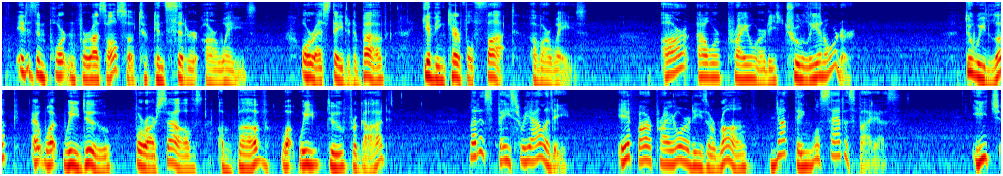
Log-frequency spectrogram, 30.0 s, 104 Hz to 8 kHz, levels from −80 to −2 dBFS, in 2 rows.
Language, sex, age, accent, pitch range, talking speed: English, male, 50-69, American, 135-180 Hz, 110 wpm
